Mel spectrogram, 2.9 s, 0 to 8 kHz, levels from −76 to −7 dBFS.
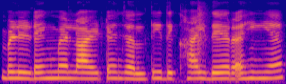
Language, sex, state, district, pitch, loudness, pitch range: Hindi, female, Uttar Pradesh, Gorakhpur, 215 Hz, -23 LUFS, 210-220 Hz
